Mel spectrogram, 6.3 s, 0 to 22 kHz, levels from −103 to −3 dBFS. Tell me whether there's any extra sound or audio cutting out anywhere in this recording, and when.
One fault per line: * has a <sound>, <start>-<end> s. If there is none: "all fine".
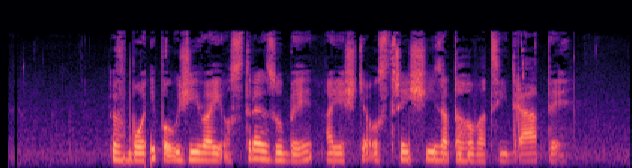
* has a dropout, 1.4-1.5 s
